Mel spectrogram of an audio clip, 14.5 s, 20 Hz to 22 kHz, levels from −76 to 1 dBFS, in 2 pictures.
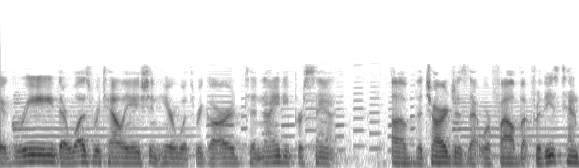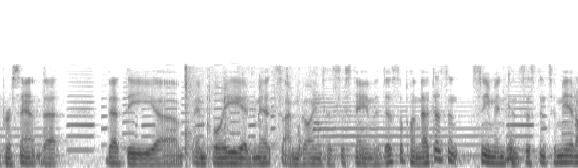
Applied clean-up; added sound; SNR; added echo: none; Wind instrument, woodwind instrument; 15 dB; none.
